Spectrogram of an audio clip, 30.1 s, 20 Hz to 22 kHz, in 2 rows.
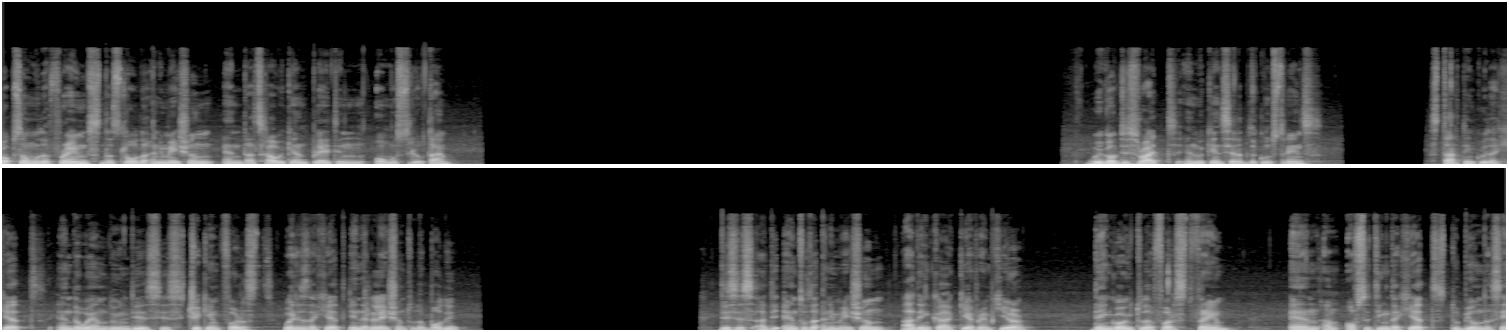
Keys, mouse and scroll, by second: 1.0 space, 6.7 space, 7.8 shift+Right, 9.1-9.5 middle drag, 9.9 shift+middle drag, 10.2-11.1 middle drag, 12.1 click, 14.2-16.4 drag, 17.1 middle click, 17.8 shift+middle click, 18.1-20.0 middle drag, 20.8-21.3 middle drag, 23.2 shift+middle click, 23.5 middle click, 24.8 i, 26.7 shift+Left, 27.3-27.8 middle drag, 28.0 shift+middle click, 28.2-28.6 middle drag, 29.0 shift+middle drag, 29.2-29.6 middle drag.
